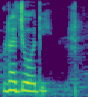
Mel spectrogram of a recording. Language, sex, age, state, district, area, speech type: Dogri, female, 18-30, Jammu and Kashmir, Udhampur, rural, spontaneous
